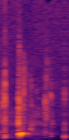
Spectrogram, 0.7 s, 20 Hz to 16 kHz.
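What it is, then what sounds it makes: Pour paint at the right consistency. A container of acrylic pour paint thinned with Floetrol and water is shaken, giving five short liquid sloshes with a medium tone around 800 Hz. The medium tone means the paint has the right consistency, neither too thick nor too thin.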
